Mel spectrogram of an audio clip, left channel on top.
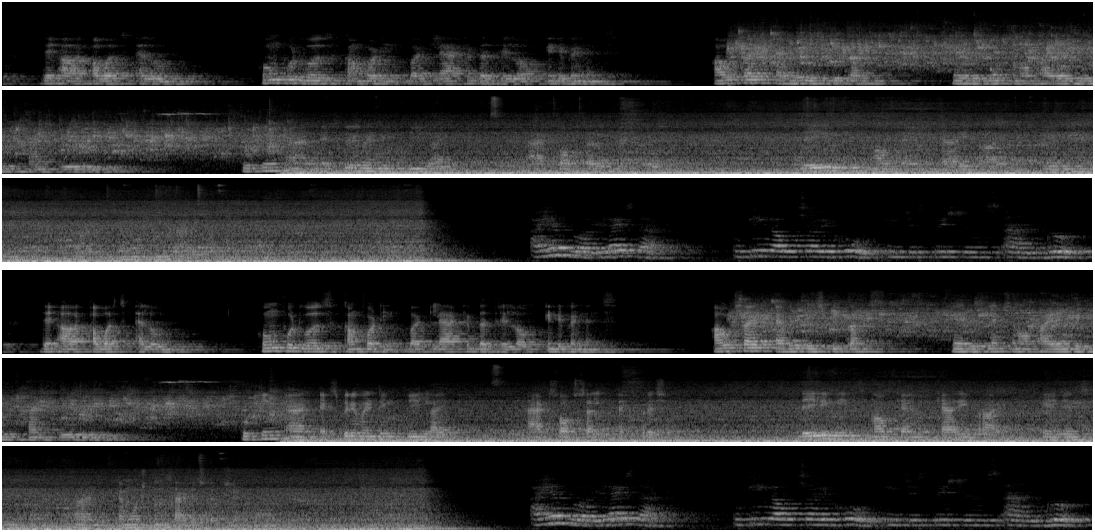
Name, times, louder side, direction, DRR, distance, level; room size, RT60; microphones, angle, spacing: voice 1, 0.4-1.8 2.6-6.1 7.1-8.8 9.5-12.1 13.3-15.4 16.1-17.8 18.8-21.0 21.3-22.0 22.5-24.3, right 2 dB, 75° right, 4 dB, 0.4 m, -32 dB
sound 1, 7.2-13.8, left 2 dB, 90° left, 0.8 m, -36 dB
sound 2, 13.7-26.1, equal, 50° left, 0.6 m, -28 dB
voice 2, 27.1-28.4 29.1-32.5, left 1 dB, ahead, -3 dB, 0.5 m, -37 dB
3.7 x 2.1 x 2.5 m, 1.2 s
head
